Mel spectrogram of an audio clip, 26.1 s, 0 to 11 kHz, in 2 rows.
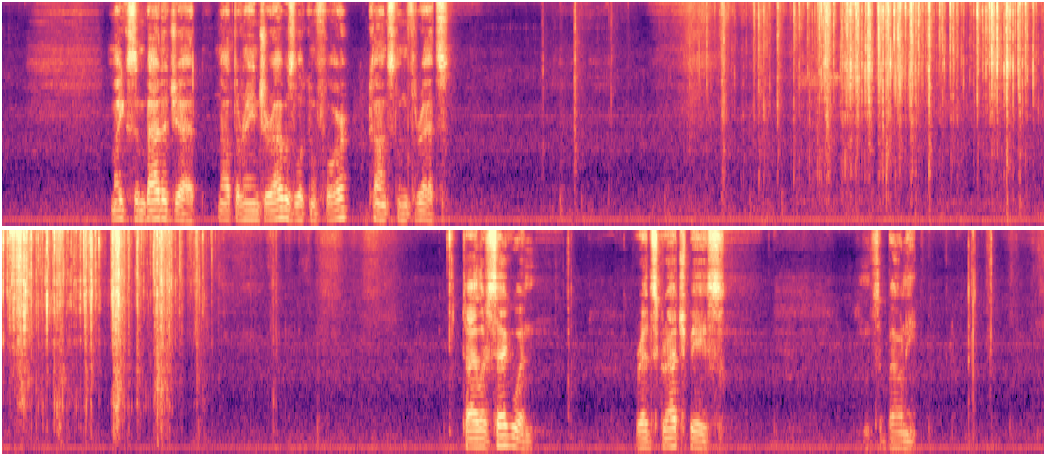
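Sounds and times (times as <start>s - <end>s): card pack wrapper crinkling: 8.6s - 15.8s.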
